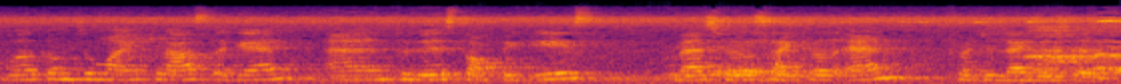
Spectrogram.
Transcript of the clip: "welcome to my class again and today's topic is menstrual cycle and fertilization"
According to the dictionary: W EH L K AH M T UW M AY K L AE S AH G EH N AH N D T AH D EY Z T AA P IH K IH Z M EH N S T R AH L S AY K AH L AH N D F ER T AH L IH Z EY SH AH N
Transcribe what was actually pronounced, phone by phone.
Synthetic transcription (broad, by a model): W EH L K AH M T UW M AY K L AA S AH G EH N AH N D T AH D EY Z T AA P IH K IH Z M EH S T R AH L S AY K AH L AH N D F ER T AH L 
